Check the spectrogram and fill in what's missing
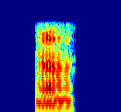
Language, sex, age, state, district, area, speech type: Hindi, male, 45-60, Uttar Pradesh, Hardoi, rural, conversation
